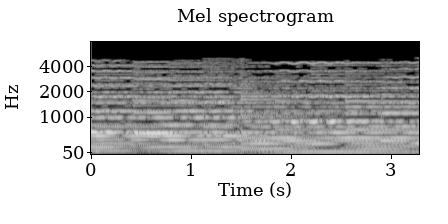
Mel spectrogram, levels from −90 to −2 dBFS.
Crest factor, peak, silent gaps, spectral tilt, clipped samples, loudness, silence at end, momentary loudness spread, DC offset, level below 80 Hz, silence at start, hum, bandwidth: 12 dB; -8 dBFS; none; -10.5 dB/octave; under 0.1%; -21 LUFS; 0 s; 4 LU; under 0.1%; -36 dBFS; 0 s; none; 5.4 kHz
